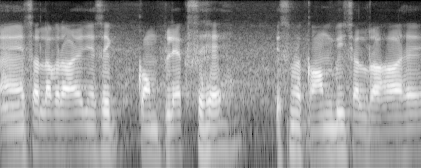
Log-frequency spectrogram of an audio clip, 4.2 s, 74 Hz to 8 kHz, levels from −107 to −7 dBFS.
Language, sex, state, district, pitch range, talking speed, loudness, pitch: Hindi, male, Uttar Pradesh, Ghazipur, 110-115 Hz, 185 wpm, -15 LUFS, 115 Hz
